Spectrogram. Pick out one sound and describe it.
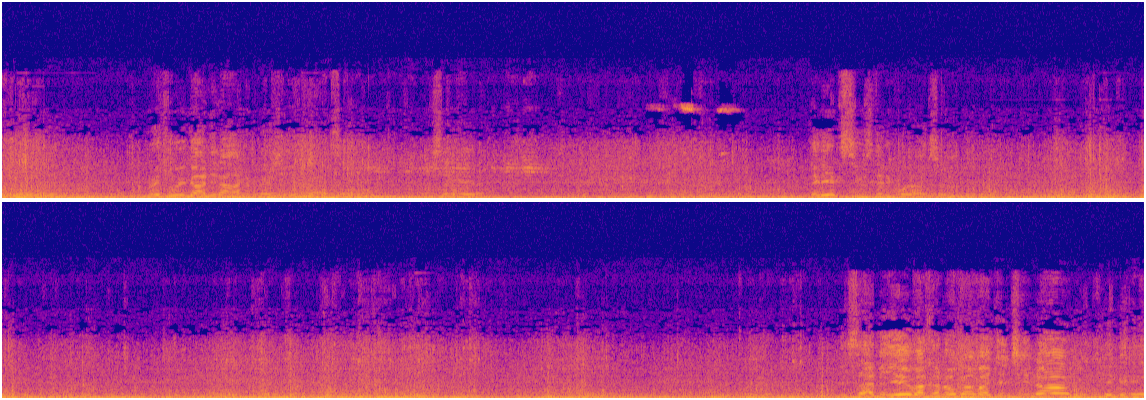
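A car engine rumbles steadily while driving over a rough dirt road.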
